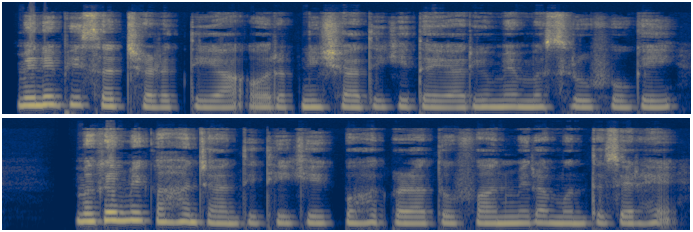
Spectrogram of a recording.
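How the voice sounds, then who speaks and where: A woman narrating a dramatic family story in the first person, in a steady, scripted storytelling manner. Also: medium pitch.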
